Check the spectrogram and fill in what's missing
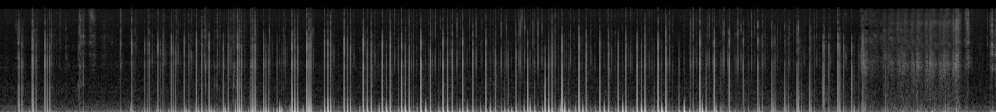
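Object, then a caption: Wooden spoon. Fingertips and nails scratch and tap the bowl and handle of a long, solid, polished wooden spoon held horizontally close up. Dense, rapid, dry taps with a deep, low thump and almost no ring blend with soft scratching. The taps grow louder through the middle before easing into a quieter scratchy stretch near the end.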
